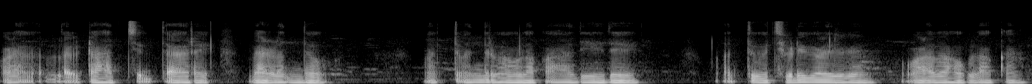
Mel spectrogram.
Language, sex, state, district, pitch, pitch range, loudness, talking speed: Kannada, male, Karnataka, Bidar, 95 Hz, 90-95 Hz, -20 LUFS, 80 wpm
